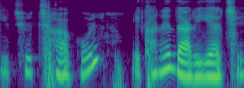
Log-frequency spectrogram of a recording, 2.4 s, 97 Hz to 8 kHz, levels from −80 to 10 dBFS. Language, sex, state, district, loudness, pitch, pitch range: Bengali, female, West Bengal, Dakshin Dinajpur, -19 LUFS, 205 Hz, 185-225 Hz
